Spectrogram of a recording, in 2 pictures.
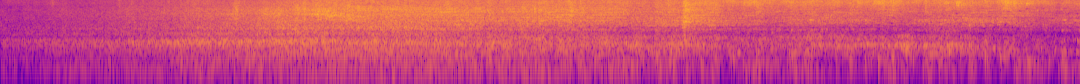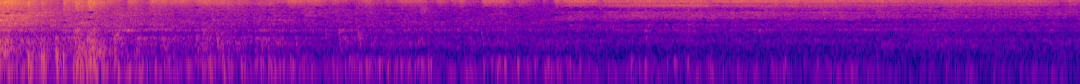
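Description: Diesel-hauled passenger train passing close by, its coaches' wheels clattering over the rail joints. The sound is loudest for the first ten seconds or so, then fades steadily as the train draws away.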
